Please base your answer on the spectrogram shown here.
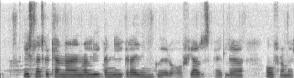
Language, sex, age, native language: Icelandic, female, 12, Icelandic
